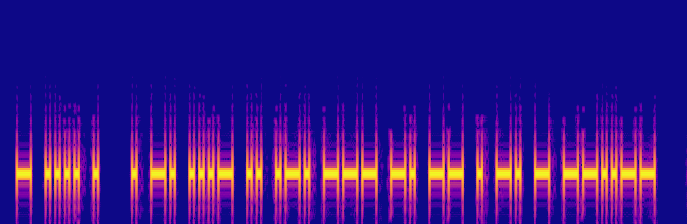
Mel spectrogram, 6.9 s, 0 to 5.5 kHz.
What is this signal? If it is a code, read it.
Morse code, heard as a keyed tone, about 25 wpm, 600 Hz. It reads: THE ENVIRONMENT,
